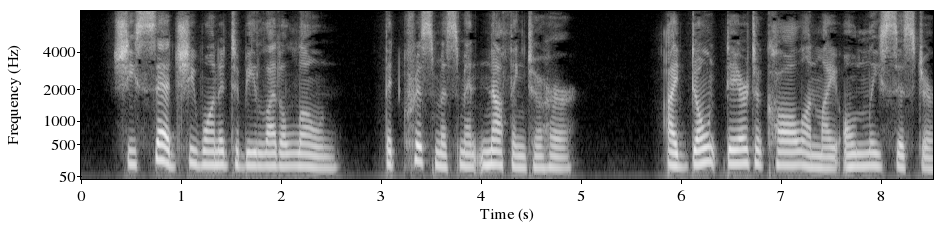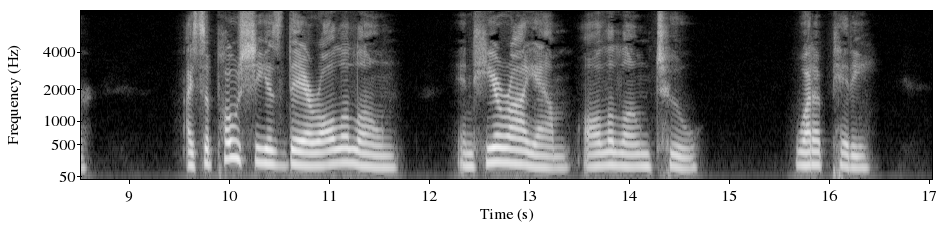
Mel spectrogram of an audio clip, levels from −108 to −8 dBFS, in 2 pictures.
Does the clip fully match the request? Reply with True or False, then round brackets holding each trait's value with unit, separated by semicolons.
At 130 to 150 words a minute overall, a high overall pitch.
False (140 wpm; 180 Hz)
